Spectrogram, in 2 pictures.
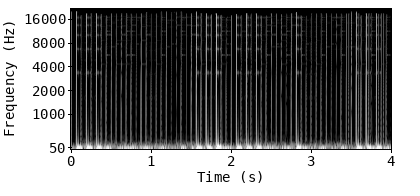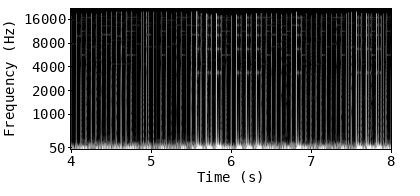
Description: Click Clacked

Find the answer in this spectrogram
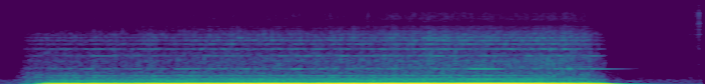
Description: Big bottle

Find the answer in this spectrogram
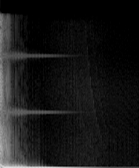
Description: Hardstyle Kick

